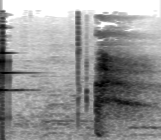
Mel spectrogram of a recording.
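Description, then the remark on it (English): Glasses clink together once in a toast, a bright chime whose ring fades over a fraction of a second, followed by a couple of soft knocks and a steady rushing sound. “Here, to besting me. Cheers.”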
